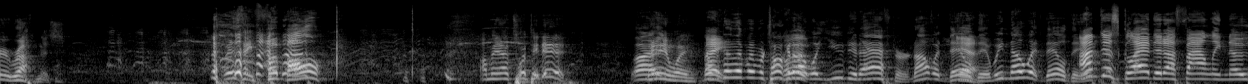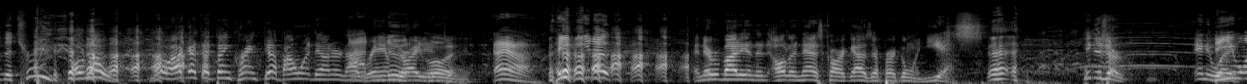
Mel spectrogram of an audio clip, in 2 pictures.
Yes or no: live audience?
yes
